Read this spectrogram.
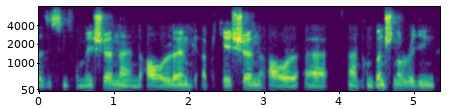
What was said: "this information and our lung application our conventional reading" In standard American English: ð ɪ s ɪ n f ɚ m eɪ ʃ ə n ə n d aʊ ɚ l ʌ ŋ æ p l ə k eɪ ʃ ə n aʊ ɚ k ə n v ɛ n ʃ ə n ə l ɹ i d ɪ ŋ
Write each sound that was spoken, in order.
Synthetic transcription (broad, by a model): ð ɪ s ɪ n f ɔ m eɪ ʃ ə n ə n d aʊ ɚ l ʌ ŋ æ p l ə k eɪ ʃ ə n aʊ ɚ k ə n v ɛ n ʃ ə n ə l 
